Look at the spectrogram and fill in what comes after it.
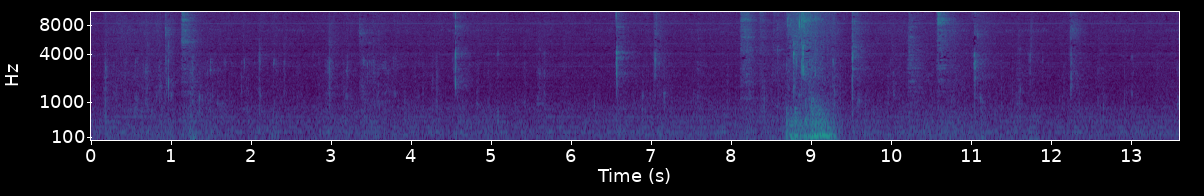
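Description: Close-up eating sounds: a person chewing chicken and vegetables, with soft mouth and finger clicks scattered throughout. About nine seconds in comes one louder, muffled bump lasting under a second.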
